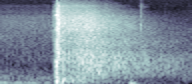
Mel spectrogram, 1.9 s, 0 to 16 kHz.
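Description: A single sharp gunshot from a .38 Special +P revolver loaded with Winchester Silvertip ammunition, fired outdoors at a silhouette target 75 yards away, cracks loudly and then decays into a long rolling echo, with no talking.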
